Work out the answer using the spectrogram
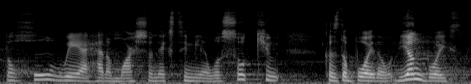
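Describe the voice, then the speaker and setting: Her voice is low and brisk as she, a middle-aged educator with a Hawaiian accent, performs a lively story for an audience as a guest speaker, imitating others' voices along the way. Faint background noise and hall echo surround the recording.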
